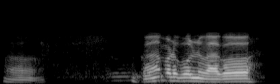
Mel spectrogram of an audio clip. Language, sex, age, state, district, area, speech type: Nepali, male, 60+, West Bengal, Jalpaiguri, urban, conversation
